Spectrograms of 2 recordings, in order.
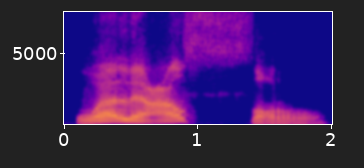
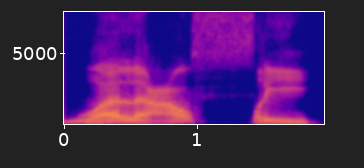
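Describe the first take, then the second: First: The word ends on the consonant r. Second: The final r is followed by a short i.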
